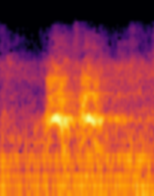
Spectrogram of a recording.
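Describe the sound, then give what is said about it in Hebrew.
Two short dog barks ring out in quick succession near a dog park, moderately loud, with no talking, just a faint outdoor background between them. “אה, אנחנו פה ליד גינת הכלבים, אז תהנו מהנביחות”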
